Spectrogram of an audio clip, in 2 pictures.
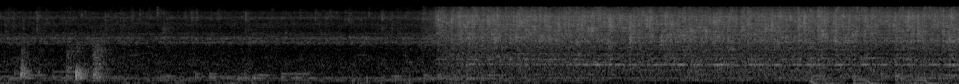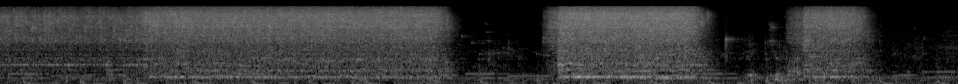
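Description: Kitchen mixer tap running into a stainless steel sink through a freshly fitted low-flow aerator, the flow turned up in two steps, about four seconds in and again about eleven seconds in. Near the end the tap is shut off and run again in two short bursts.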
